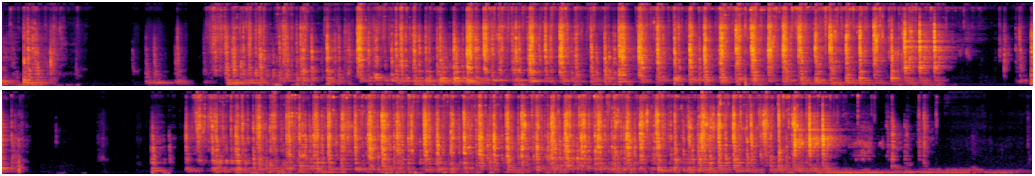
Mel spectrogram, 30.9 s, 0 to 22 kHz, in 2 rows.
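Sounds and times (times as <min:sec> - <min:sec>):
ice-glazed branches clinking: 0:03.1 - 0:14.6, 0:18.4 - 0:29.5.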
